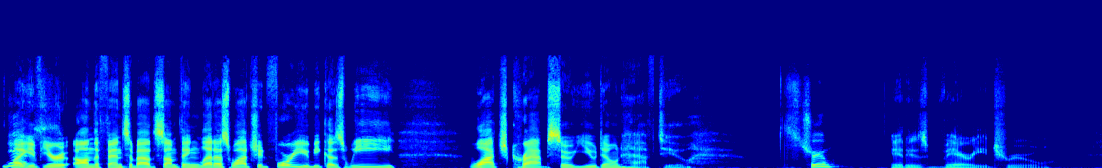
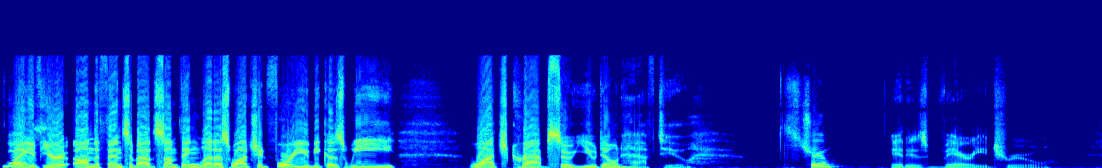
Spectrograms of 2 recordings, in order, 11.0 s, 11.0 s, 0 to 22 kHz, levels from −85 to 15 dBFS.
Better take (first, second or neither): first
